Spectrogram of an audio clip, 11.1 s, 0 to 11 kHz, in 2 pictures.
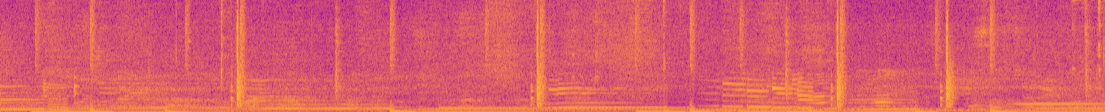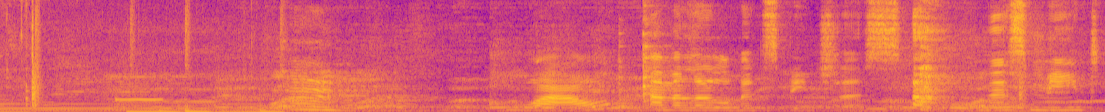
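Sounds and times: music with steady beat: 0:00.0 - 0:07.0.

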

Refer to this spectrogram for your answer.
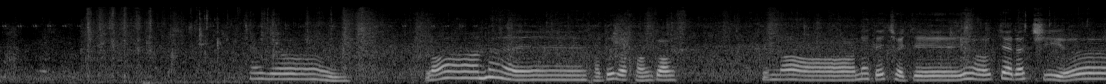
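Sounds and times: rain pattering on umbrella: 0:00.8 - 0:11.0.

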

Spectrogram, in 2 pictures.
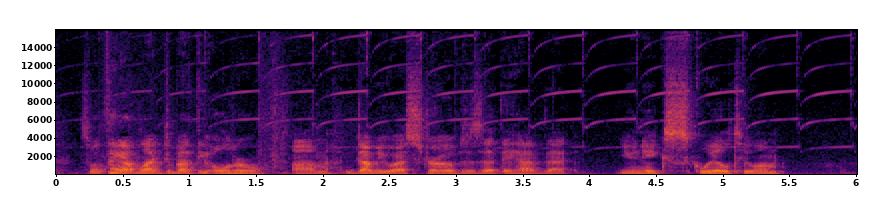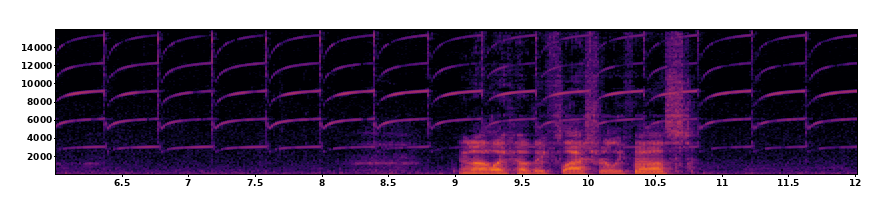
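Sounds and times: high-pitched strobe squeal: 0:00.8 - 0:12.0.

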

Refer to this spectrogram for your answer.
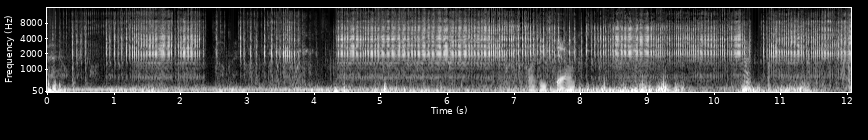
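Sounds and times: boat engine droning: 0:00.0 - 0:12.0
fishing reel clicking fast: 0:00.0 - 0:12.0.

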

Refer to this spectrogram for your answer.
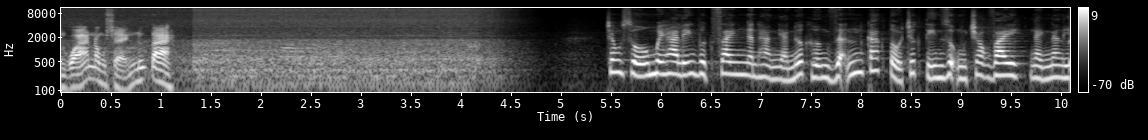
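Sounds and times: conveyor machine hiss: 0:00.0 - 0:04.6.

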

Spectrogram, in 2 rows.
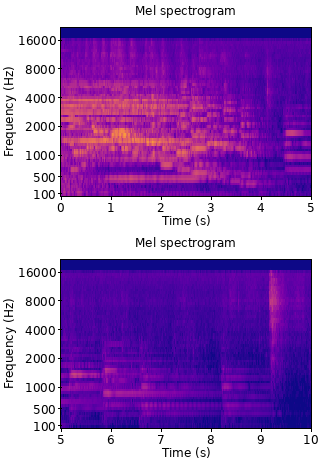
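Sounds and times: soft slow orchestra music: 0:00.0 - 0:10.0.

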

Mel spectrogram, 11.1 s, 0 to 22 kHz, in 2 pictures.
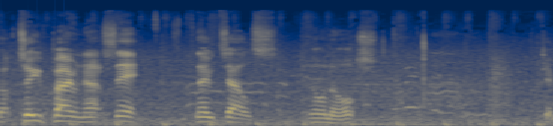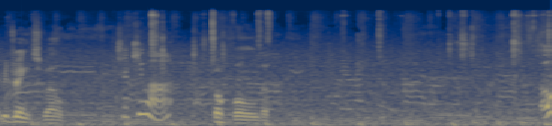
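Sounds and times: faint voices: 0:00.0 - 0:11.0
quiet music: 0:00.0 - 0:11.0
coins clinking: 0:06.8 - 0:11.0.

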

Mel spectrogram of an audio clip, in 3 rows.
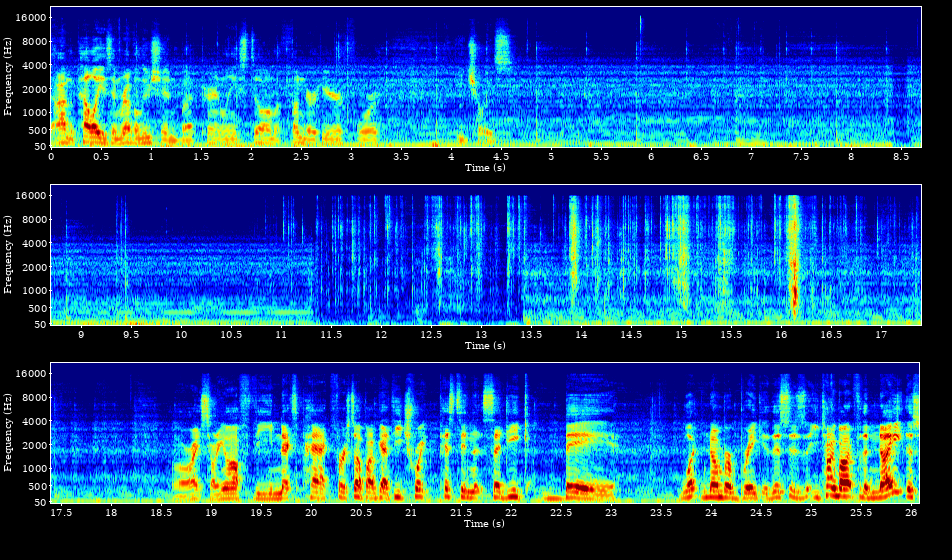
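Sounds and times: quiet background music: 0:00.0 - 0:26.0
foil wrapper crinkling and tearing: 0:10.8 - 0:17.5.

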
